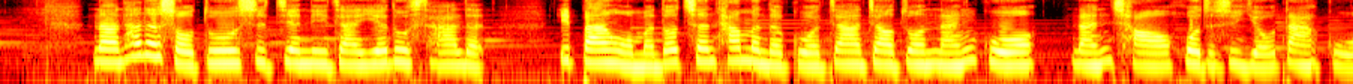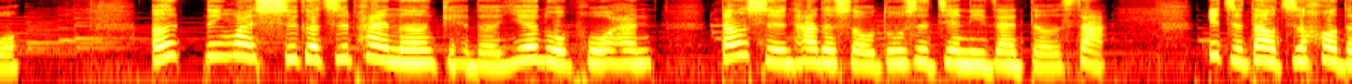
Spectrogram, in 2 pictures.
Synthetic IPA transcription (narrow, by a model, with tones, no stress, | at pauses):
na˥˨t̪ʰa˥d̪ə˨ʂo˨˩ʊt̪u˥ʂɻ̩˥˧t͡ɕjɛ˥˧nli˥˧t͡sa˥˩ɪjɛ˥lu˥˩sa˥lə˨˩ŋ | i˥˩pa˥nwɔ˨˩mə˨˦nt̪o˥ʊʈ͡ʂʰə˥ŋt̪ʰa˥mə˨nd̪ə˩kwɔ˧˥t͡ɕja˥t͡ɕjɑ˥˧ʊt͡swɔ˥˩na˧˥nkwɔ˧˥ | na˧˥nʈ͡ʂʰɑ˧˥ʊxwɔ˥˩ʈ͡ʂɤ˨˩ʂɻ̩˥˩jo˧˥ʊt̪a˥˩kwɔ˧˥˦ | ə˞˧˥li˥˧ŋwa˥˩ɪʂɻ̩˧˥ɡə˨ʈ͡ʂɻ̩˥pʰa˥˩ɪnə˧ke˨˩ɪlə˦jɛ˥lwɔ˧˥pʰɔ˧˥a˥n | t̪ɑ˥ŋʂɻ̩˧˦t̪ʰa˥d̪ə˨ʂo˨˩ʊt̪u˥ʂ̬ɻ̩˥˧t͡ɕjɛ˥˧nli˥˧t͡sa˥˩ɪt̪ɤ˧˥sa˥˩ | i˥˩ʈ͡ʂɻ̩˧˥t̪ɑ˥˩ʊʈ͡ʂɻ̩˥xo˥˩ʊd̪ə˨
